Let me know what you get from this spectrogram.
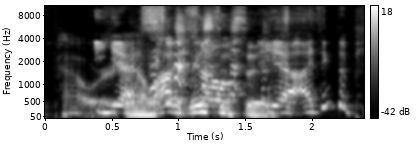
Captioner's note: laughing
